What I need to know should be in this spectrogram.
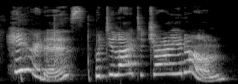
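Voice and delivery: put-on high, eager young woman voice; a bright helpful shop girl; cheery shop assistant. A narrator's reading.

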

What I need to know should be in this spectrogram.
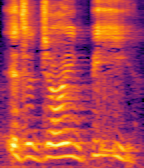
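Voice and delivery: high-pitched squeaky panic; high mock-terrified storybook voice; frightened squeal. A narrator's reading. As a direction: squeal it like a scared bear. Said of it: "squealed the bear".

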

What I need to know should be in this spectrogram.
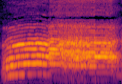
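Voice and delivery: loud, high scratchy ah; a gritty fry sound; vocal fry scratch. Shown as a demonstration. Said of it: "and then you get that scratch".

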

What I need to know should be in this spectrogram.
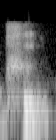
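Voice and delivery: "could, would" with no L sound; silent L. Shown as a demonstration. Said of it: "L都没发音".

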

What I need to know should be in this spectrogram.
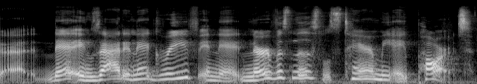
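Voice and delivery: ordinary talk, nothing marked

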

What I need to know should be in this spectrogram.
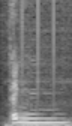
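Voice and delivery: high sharp peng; mock gunshot. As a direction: pop it out like a shot. Imitiert einen Schuss. (imitiertes Schussgeräusch)

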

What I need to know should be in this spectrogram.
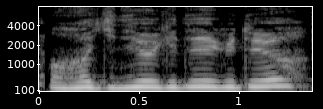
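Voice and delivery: soft, low commentary; furtive aside. Acted. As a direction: keep it down so the friend won't hear. Aside as Tarık walks off.

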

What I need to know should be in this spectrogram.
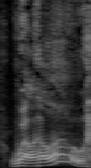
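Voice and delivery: high, loud mock-surprised hello; imitated surprised greeting. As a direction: mimic someone pleasantly taken aback. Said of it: "as if I'm a surprise".

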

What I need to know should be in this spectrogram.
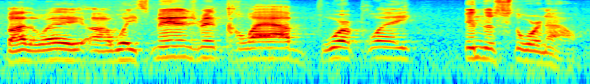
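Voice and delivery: chewing while talking; speaking between bites; mouth full of pizza. Real, not acted. Seen 0: Bit slice at -3, mouth moving around food while speaking.

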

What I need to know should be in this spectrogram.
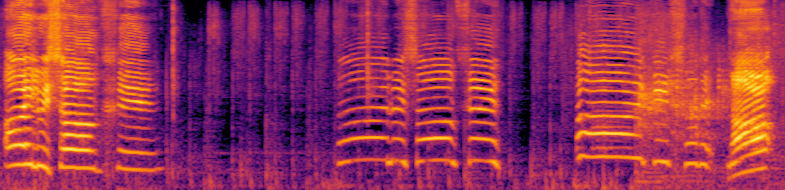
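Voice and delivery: slow high panicked wail; drawn-out wail. Real, not acted. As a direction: stretch out the cry in panic.

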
